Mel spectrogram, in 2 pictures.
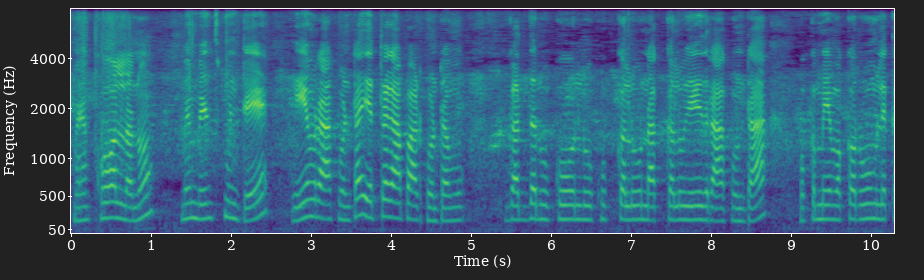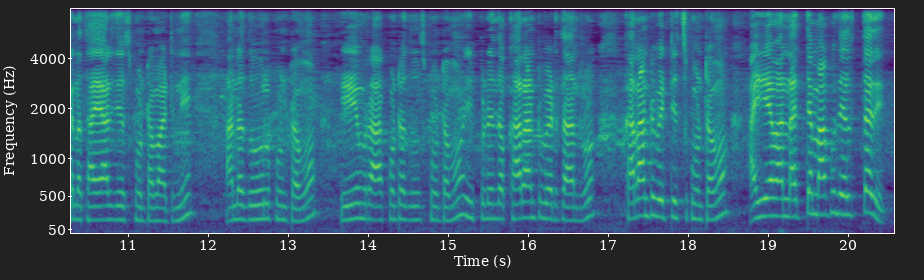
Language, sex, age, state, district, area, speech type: Telugu, female, 60+, Telangana, Peddapalli, rural, spontaneous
